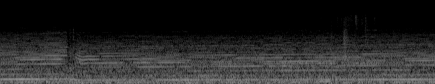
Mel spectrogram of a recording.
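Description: A Mazda MX5 engine in iRacing drones at steady high revs under acceleration on a straight, with a sustained buzzing tone and a brief shift in pitch, loud and close with no talk.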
